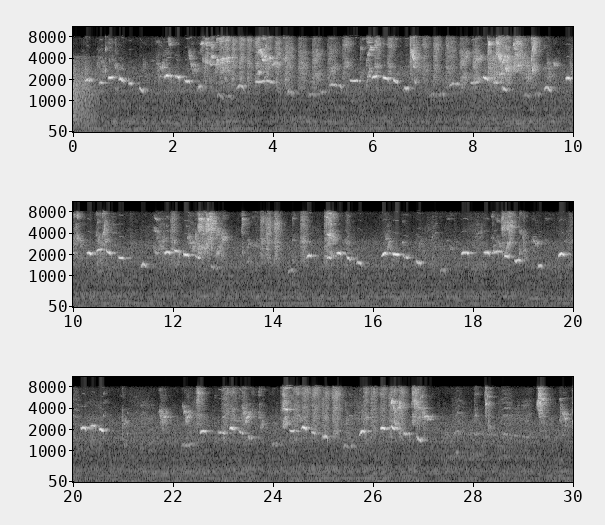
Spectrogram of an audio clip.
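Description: Cockatiel singing: runs of short whistled notes stepping up and down in phrases that repeat every couple of seconds, mixed with sharp high chirps.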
